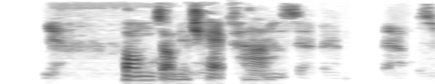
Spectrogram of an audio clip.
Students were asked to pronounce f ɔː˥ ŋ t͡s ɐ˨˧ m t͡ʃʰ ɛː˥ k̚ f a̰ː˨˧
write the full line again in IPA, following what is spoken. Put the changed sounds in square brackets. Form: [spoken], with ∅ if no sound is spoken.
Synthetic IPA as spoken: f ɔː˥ ŋ t͡s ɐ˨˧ m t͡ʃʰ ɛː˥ k̚ [h] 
